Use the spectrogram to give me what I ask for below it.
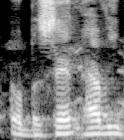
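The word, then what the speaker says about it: Bessent: And Scott uh Bessett or Basset, however you pronounce his name.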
